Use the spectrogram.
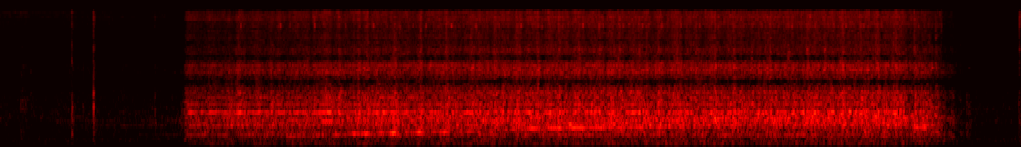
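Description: A Baby Lock Joy sewing machine stitching: after a couple of faint clicks, a steady mechanical whir starts abruptly, runs evenly at close range for about six seconds, then stops.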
